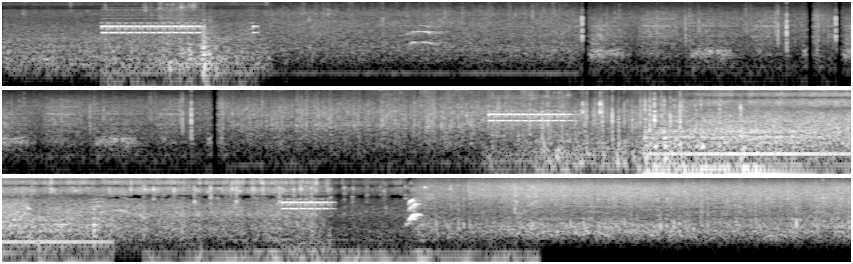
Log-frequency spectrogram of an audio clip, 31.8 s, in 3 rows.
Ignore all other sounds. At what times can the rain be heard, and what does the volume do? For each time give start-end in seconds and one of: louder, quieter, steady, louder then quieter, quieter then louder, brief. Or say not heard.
0.0-31.8 louder.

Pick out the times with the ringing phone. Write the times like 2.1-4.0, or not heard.
1.2-3.2, 16.6-17.8, 24.7-25.4.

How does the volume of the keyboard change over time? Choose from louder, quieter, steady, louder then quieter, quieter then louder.
quieter.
